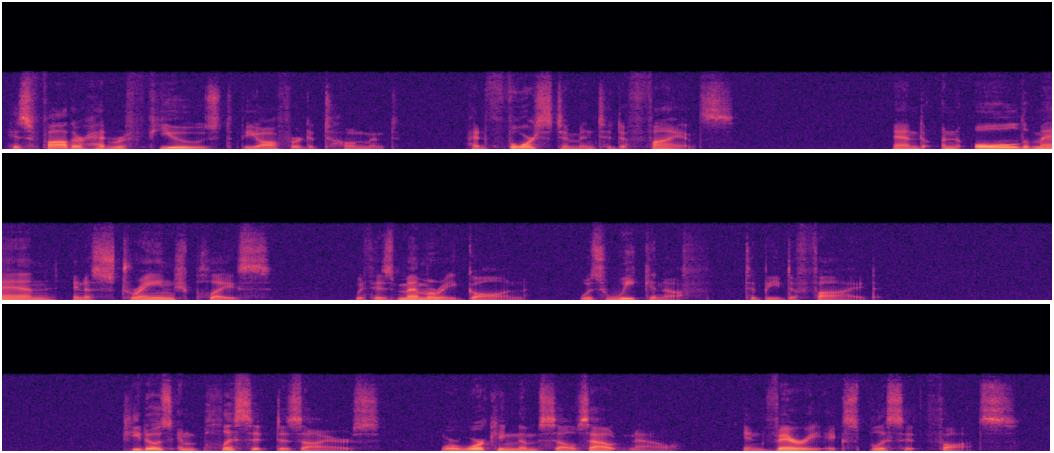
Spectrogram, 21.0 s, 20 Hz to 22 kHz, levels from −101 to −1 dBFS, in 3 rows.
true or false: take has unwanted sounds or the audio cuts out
false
